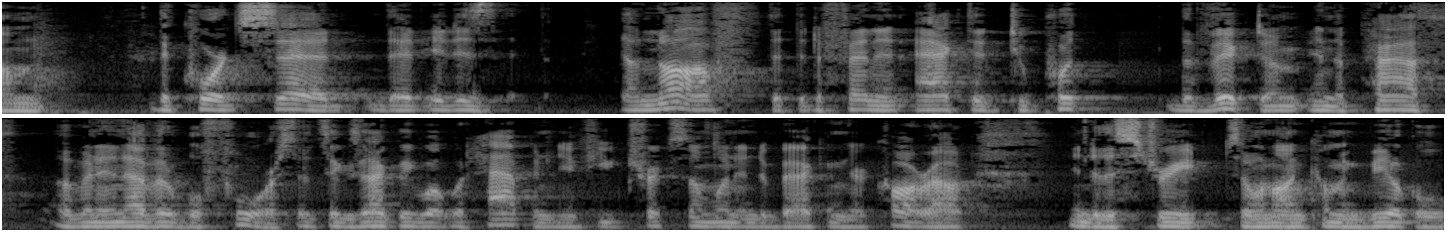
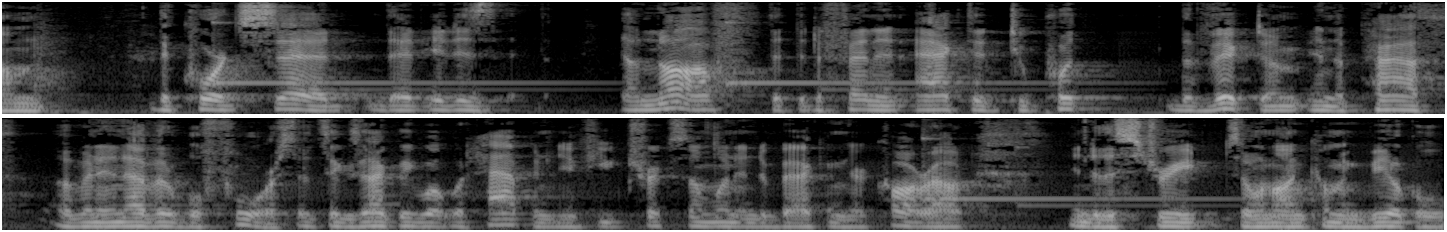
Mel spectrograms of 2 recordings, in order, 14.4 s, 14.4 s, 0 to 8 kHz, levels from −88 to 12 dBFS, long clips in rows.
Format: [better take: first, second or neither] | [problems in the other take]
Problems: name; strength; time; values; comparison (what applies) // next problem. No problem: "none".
first | background sound (Doorbell); 17 dB below the speech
